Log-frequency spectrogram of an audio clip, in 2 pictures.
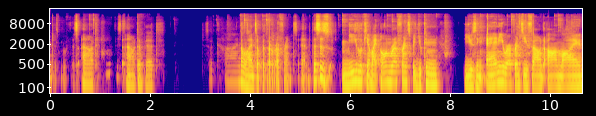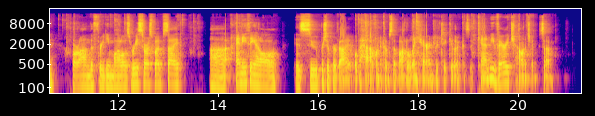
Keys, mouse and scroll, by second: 0.7 click, 0.8 g, 2.3 click, 3.3 g, 3.7 click, 4.1 click, 4.3 g, 5.6 click, 6.7 click, 6.8 g, 7.7 y, 8.3 z, 9.0 click, 9.3 ctrl+s, 10.2 g, 10.7 click, 10.9 ctrl+s, 11.8 click, 11.9 g, 13.1 click, 13.4 ctrl+s, 14.3 ctrl+s, 16.7 g, 16.9 y, 17.8 x, 18.2 z, 18.8 click, 19.0 ctrl+s, 19.3 middle click, 19.9 shift+middle click, 20.6 scroll up 1, 20.7 middle click.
